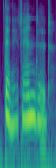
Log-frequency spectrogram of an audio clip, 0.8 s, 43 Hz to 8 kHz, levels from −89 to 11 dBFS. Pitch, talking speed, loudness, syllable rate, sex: 195 Hz, 215 wpm, -16 LUFS, 6.0 syllables/s, female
